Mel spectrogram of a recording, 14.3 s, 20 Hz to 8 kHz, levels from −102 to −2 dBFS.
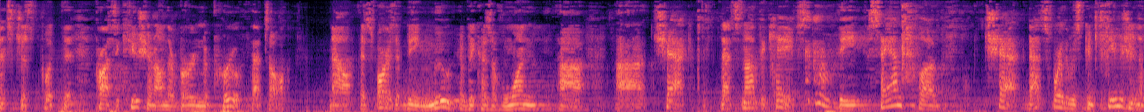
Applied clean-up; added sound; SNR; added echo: neural separator model SepFormer DNS4.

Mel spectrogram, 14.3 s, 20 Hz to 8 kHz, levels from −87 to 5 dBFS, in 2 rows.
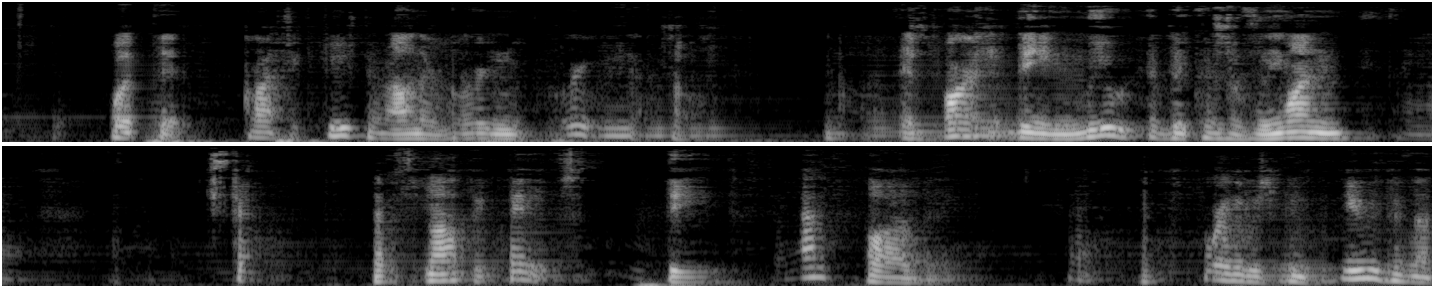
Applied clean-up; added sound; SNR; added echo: neural mask model DeepFilterNet 3.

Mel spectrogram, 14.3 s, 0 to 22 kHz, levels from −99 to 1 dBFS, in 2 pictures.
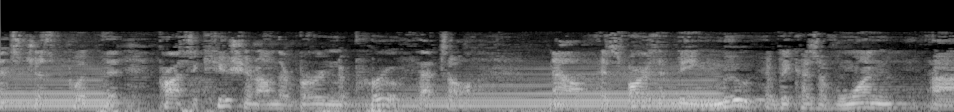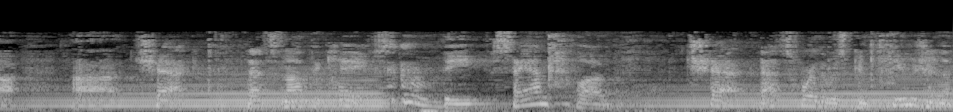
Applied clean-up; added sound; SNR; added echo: none; Bowed string instrument; 3 dB; reverberation time 1.8 s.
